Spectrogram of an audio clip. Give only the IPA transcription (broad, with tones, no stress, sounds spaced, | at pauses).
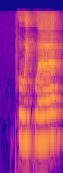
pʰ uː˨˩ j kʷ œː˨˧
